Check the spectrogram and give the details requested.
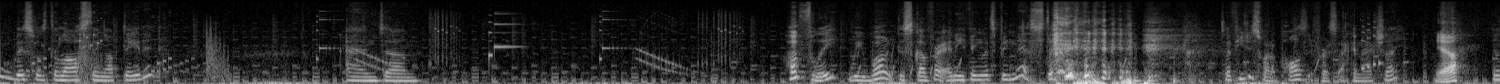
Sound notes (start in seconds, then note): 10.5 laughs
